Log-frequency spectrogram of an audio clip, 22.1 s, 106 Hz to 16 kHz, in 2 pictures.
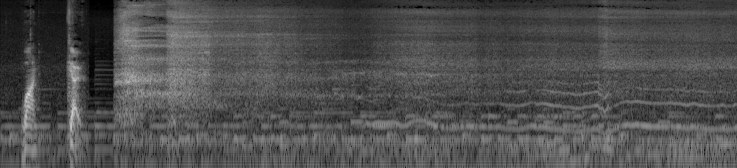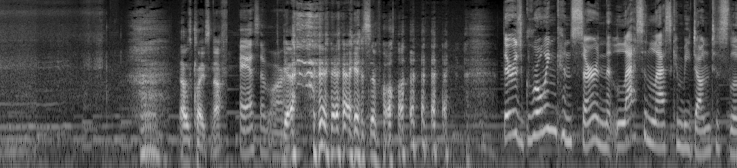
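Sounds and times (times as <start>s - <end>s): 
speech: 0.3s - 1.4s, 13.8s - 22.1s
two people breathing out in one long soft exhale: 1.7s - 10.0s, 11.9s - 13.7s, 18.0s - 18.5s
laughter: 15.4s - 18.0s.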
